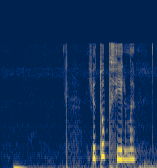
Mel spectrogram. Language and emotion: Russian, neutral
